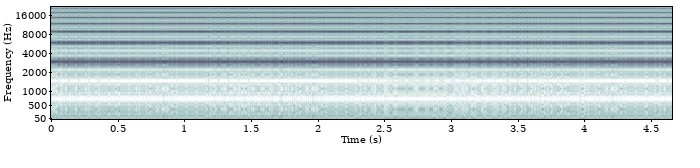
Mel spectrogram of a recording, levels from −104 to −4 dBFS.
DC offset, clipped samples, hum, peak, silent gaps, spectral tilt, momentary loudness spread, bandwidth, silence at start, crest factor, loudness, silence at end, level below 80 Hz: 0.4%; 50%; none; 0 dBFS; none; 0 dB/octave; 0 LU; over 20 kHz; 0 s; 0 dB; 1 LUFS; 0 s; -32 dBFS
